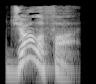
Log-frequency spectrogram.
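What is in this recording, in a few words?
"jollify", British English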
